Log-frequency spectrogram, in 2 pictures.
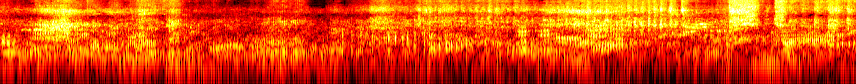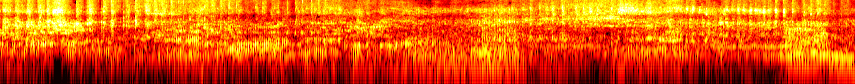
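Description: Dirt bikes ride past one after another.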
